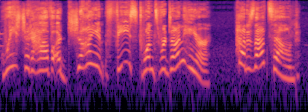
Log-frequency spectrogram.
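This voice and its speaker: A woman's voice: very high-pitched, sing-song, measured pace, a bit bright, faint music behind, heavily acted. A woman voicing an upbeat young scout in a video game, youthful, breezy and confident. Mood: cheerful. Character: upbeat, energetic young female scout, eager to help.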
